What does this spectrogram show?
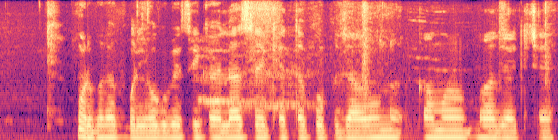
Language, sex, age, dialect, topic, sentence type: Maithili, male, 18-24, Southern/Standard, agriculture, statement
